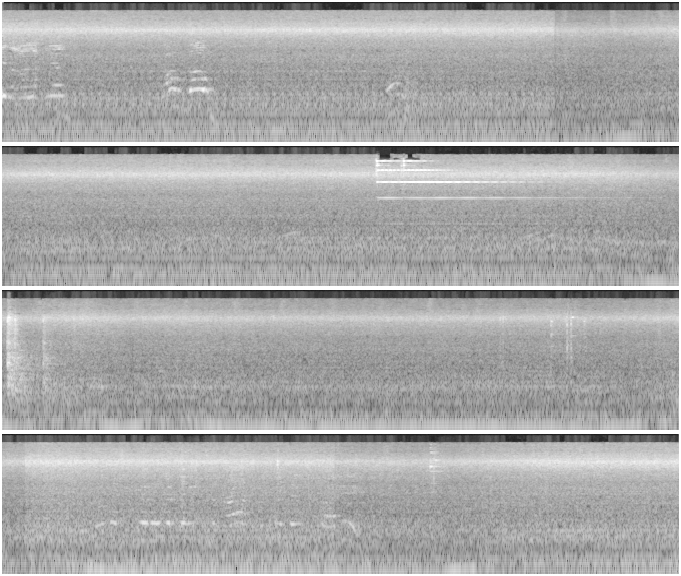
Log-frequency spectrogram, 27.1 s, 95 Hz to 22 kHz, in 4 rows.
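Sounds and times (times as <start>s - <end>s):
vehicle engine idling: 0.0s - 27.0s
short high tone: 10.5s - 13.5s.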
